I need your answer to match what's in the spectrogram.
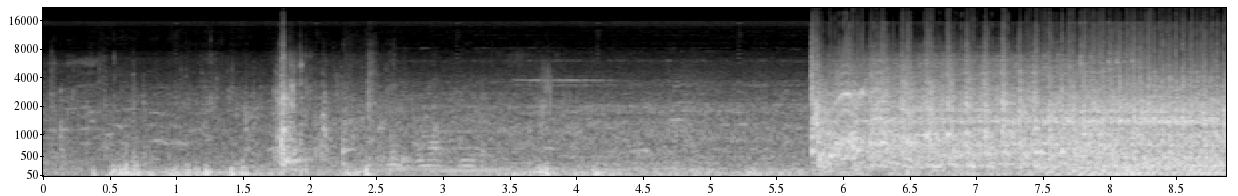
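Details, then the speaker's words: Massey tractor diesel, suspected diesel injection pump problem: the starter grinds slowly for several seconds with faint puffs before the engine finally catches and settles into a loud idle; hard starting. "तो अभी हम start करते हैं आप लोग देखिएगा engine को कितना टाइम लगता है स्टार्ट होने में कैसे राउंड लेता"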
